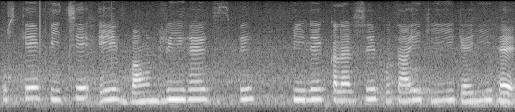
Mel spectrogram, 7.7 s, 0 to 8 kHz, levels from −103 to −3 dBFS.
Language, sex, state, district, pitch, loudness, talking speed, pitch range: Hindi, female, Madhya Pradesh, Katni, 225 Hz, -16 LUFS, 100 wpm, 205-235 Hz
